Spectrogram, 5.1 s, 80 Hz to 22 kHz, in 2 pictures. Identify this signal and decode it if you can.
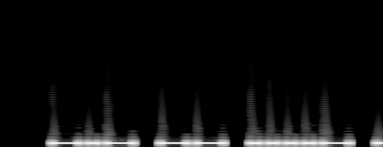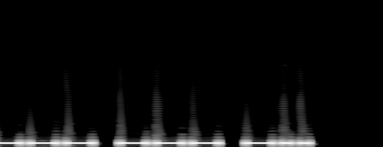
Morse code, heard as a keyed tone, about 20 wpm, 700 Hz. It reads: KM4OOD
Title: USA Call Signs - 6 Characters - Repeated 3x - 20wpm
